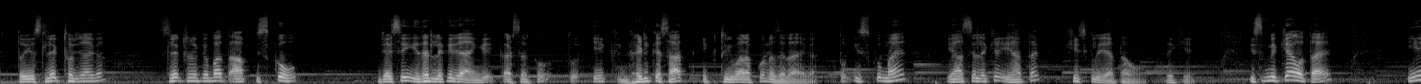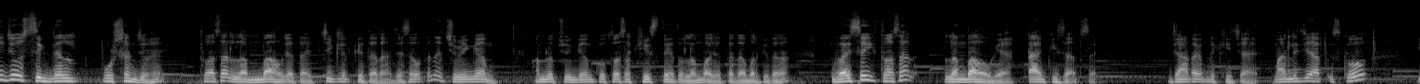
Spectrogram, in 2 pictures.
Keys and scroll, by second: 27.8 ctrl+z.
